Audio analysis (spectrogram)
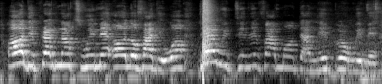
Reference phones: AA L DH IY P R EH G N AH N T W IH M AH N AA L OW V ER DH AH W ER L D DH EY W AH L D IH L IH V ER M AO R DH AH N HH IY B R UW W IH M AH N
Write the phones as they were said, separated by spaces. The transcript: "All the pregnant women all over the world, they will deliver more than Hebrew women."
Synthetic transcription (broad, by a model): AA L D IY P R EH G N AH N T W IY M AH N AA L OW V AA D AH W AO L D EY W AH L D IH L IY V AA M AO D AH N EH B UW W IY M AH N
